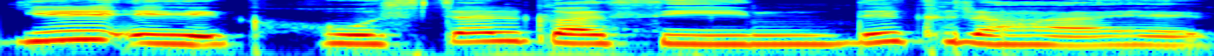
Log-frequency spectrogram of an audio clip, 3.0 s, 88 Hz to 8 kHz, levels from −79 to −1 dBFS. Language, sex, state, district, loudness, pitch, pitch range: Hindi, female, Madhya Pradesh, Bhopal, -15 LUFS, 245 Hz, 230-275 Hz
